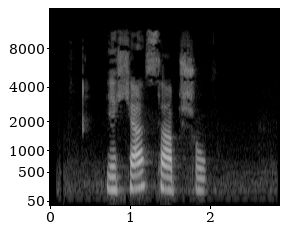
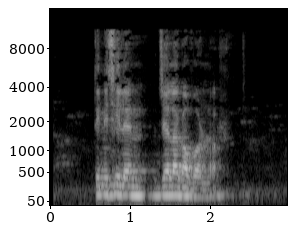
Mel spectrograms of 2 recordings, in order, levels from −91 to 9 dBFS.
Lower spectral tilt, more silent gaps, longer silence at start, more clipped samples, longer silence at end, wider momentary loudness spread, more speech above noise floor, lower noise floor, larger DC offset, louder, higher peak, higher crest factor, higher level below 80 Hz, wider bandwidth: about the same, -3.5 dB/octave vs -4.5 dB/octave; neither; first, 0.7 s vs 0.55 s; neither; first, 0.95 s vs 0.8 s; first, 22 LU vs 16 LU; about the same, 36 dB vs 35 dB; about the same, -64 dBFS vs -61 dBFS; neither; second, -29 LUFS vs -25 LUFS; about the same, -12 dBFS vs -10 dBFS; about the same, 20 dB vs 18 dB; second, -80 dBFS vs -62 dBFS; about the same, 11.5 kHz vs 11.5 kHz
